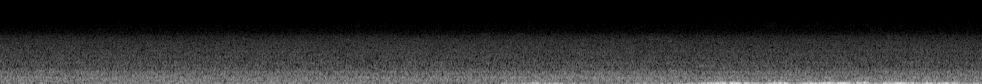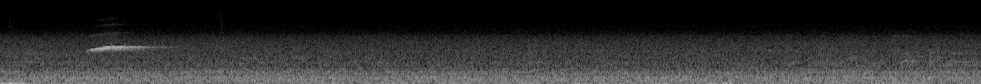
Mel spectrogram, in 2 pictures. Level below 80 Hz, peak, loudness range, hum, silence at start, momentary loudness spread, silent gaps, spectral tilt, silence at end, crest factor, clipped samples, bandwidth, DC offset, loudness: -26 dBFS; -6 dBFS; 9 LU; none; 0 s; 10 LU; none; -7 dB/octave; 0 s; 18 dB; under 0.1%; 9.2 kHz; under 0.1%; -29 LUFS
